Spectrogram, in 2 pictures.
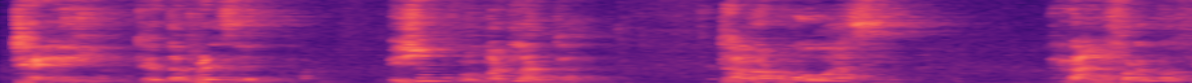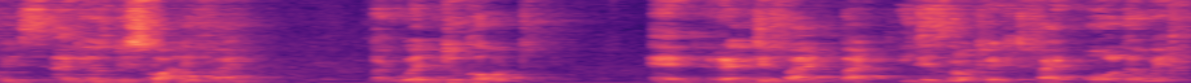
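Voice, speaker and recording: A man's voice: fairly high pitch, animated, moderate pace. A man, asking a question from the floor at a conference. He is insistent, repeats himself and stumbles over words. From Kenya. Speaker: audience member asking a question. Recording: echoey hall, distant mic, light noise.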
